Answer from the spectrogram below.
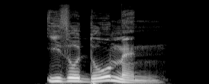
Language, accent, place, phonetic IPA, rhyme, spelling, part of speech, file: German, Germany, Berlin, [izoˈdoːmən], -oːmən, isodomen, adjective, De-isodomen.ogg
- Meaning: inflection of isodom: 1. strong genitive masculine/neuter singular 2. weak/mixed genitive/dative all-gender singular 3. strong/weak/mixed accusative masculine singular 4. strong dative plural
